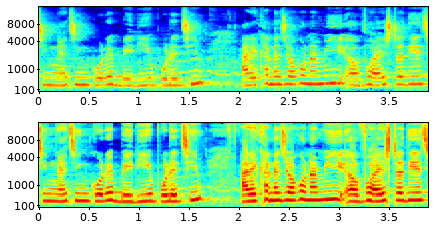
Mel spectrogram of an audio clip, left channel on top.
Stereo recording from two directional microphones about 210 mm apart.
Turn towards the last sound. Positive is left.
turn(degrees=-45)  # may be behind; listen again after turning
